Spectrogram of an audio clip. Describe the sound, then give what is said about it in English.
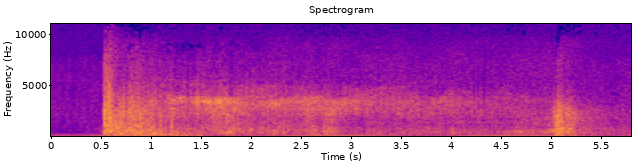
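90mm tank gun fired from an M48A3 tank: a sudden loud blast followed by a long rolling, roaring rumble that slowly fades, then another sharp report near the end. No voices. “the 90mm tank gun, fired from an M48A3 tank, known affectionately as the General Patton.”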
